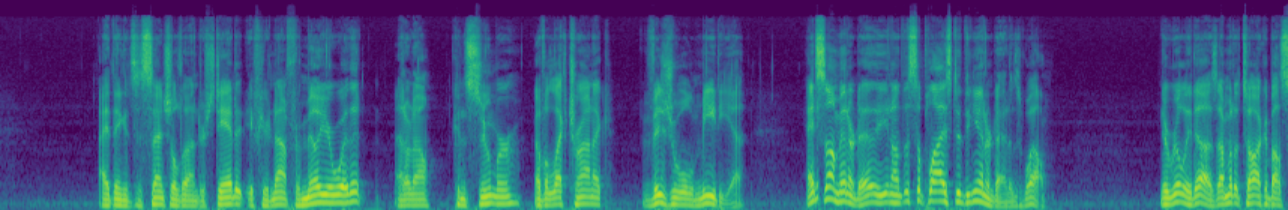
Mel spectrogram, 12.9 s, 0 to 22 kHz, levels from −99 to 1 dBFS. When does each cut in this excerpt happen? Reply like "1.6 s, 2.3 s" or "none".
3.8 s, 5.3 s, 8.1 s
